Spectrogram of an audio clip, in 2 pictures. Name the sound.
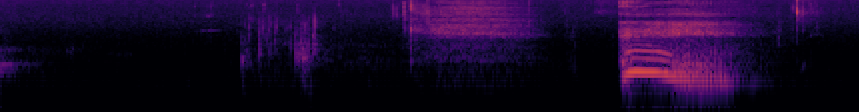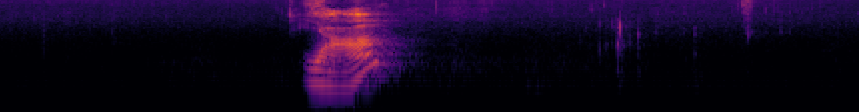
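sipping and swallowing water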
